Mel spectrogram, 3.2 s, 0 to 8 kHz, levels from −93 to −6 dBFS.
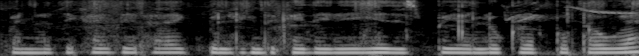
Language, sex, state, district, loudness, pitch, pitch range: Hindi, female, Bihar, Darbhanga, -39 LUFS, 205 Hz, 200-210 Hz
